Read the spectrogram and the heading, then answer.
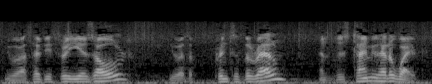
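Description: A man's voice: mid-range voice, very animated, quick pace, close to an everyday voice. An actor playing a stern, pompous old French king and father in a 1940s radio drama. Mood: formal. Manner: pompous, commanding. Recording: muffled 1940s radio recording, faint noise.

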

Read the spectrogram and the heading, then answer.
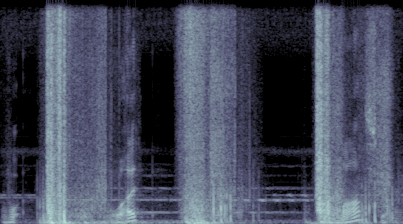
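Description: A man's voice: mid-range voice, huge pitch swings, very slow, heavily acted. A man playing an earnest investigator in a horror audio drama, with grave, dramatic delivery as he hunts a killer. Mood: alarmed. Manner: grave, dramatic inner narration. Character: earnest male investigator hunting a killer in monster-haunted woods. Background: loud music.

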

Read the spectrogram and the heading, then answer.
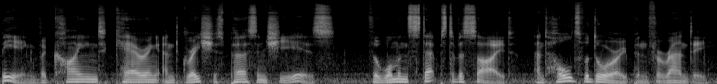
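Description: A man's voice: lowish voice, big pitch swings, normal speed, slight background noise. A man narrating a scripted comedic audio drama in a theatrical, wry announcer's style.

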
